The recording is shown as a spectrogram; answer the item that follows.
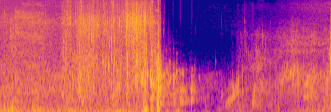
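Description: Pool water splashing and sloshing right at a GoPro's microphone; about two seconds in the camera dips under the surface and the sound suddenly goes dull and muffled, clearing again as it comes back up near the end.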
